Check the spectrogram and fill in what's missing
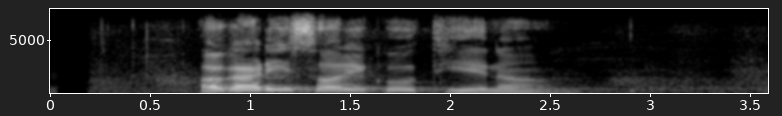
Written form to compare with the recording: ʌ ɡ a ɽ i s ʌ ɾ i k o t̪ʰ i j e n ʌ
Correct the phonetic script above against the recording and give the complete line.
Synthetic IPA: ʌ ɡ a ɽ i s ʌ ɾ e k o t̪ʰ i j e n ʌ

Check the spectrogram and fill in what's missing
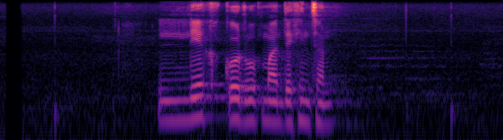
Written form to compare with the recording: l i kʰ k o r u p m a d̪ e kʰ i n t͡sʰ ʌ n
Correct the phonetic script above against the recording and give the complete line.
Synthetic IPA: l e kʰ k o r u p m a d̪ e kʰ i n t͡sʰ ʌ n

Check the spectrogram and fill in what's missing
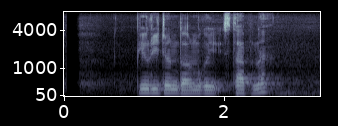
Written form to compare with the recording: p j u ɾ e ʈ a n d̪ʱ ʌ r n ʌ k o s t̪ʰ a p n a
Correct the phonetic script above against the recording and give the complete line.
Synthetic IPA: p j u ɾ i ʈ ʌ n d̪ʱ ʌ r m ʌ k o s t̪ʰ a p n a

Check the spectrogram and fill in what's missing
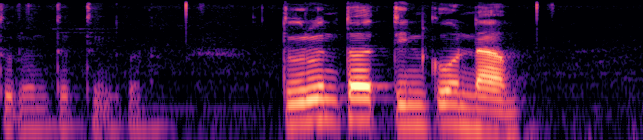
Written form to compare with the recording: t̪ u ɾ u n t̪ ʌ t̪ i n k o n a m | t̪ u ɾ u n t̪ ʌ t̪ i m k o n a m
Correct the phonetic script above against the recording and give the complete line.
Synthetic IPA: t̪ u ɾ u n t̪ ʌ t̪ i n k o n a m | t̪ u ɾ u n t̪ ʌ t̪ i n k o n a m

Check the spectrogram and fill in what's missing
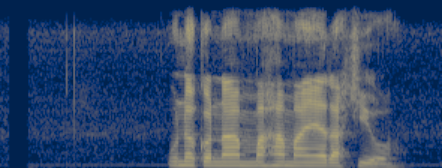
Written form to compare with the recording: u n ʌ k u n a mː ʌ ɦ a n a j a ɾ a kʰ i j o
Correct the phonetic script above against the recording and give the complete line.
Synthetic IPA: u n ʌ k o n a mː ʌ ɦ a m a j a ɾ a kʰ i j o

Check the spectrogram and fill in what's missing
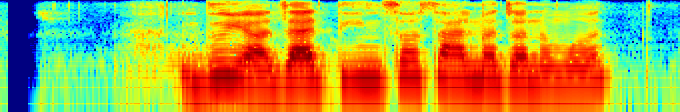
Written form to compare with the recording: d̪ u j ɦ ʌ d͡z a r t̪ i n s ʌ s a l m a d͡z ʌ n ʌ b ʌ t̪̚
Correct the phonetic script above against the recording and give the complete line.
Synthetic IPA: d̪ u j ɦ ʌ d͡z a r t̪ i n s ʌ s a l m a d͡z ʌ n ʌ m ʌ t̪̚

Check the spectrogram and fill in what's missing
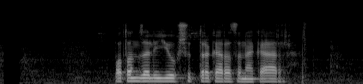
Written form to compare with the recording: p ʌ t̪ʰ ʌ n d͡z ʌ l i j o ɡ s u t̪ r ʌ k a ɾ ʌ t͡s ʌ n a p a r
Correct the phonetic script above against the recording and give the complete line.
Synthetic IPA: p ʌ t̪ ʌ n d͡z ʌ l i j o ɡ s u t̪ r ʌ k a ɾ ʌ t͡s ʌ n a k a r

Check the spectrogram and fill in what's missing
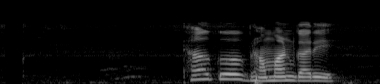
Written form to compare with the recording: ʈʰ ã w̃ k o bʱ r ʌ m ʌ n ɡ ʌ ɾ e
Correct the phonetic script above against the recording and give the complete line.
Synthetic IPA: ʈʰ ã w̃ k o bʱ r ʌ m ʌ n ɡ ʌ ɾ e

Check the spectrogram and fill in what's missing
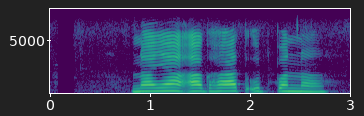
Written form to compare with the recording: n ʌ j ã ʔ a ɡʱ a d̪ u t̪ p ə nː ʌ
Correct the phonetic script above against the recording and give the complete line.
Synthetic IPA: n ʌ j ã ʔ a ɡʱ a t̪ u t̪ p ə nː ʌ

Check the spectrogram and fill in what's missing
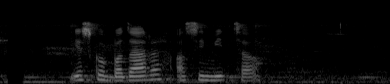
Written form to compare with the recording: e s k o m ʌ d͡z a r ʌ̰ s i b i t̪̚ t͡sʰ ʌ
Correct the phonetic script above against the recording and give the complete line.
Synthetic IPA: e s k o b ʌ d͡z a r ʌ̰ s i m i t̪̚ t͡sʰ ʌ

